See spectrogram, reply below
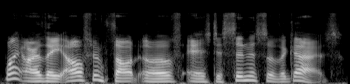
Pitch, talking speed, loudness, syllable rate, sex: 150 Hz, 190 wpm, -17 LUFS, 4.5 syllables/s, male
